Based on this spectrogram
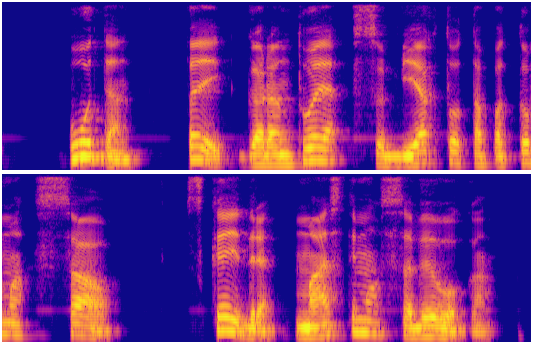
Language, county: Lithuanian, Marijampolė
